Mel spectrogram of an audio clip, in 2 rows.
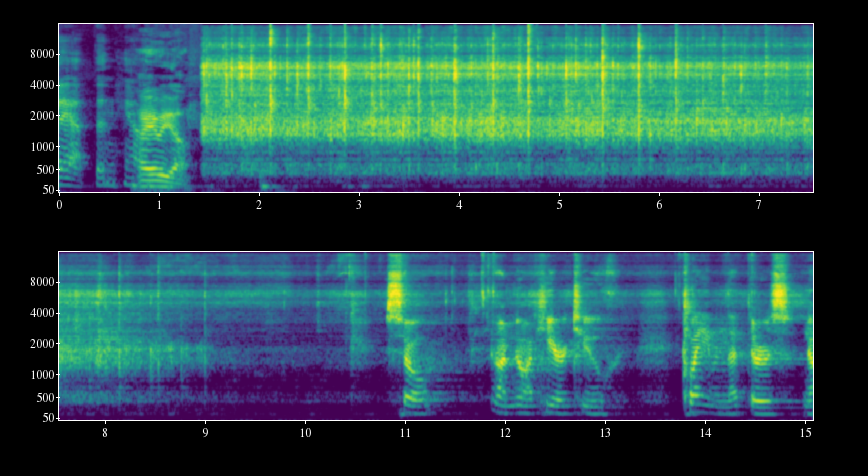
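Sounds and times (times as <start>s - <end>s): audience applauding: 1.4s - 9.4s.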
